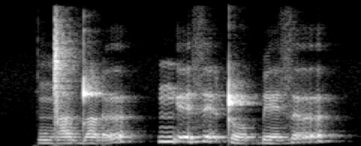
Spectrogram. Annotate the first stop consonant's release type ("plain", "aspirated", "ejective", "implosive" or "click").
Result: click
